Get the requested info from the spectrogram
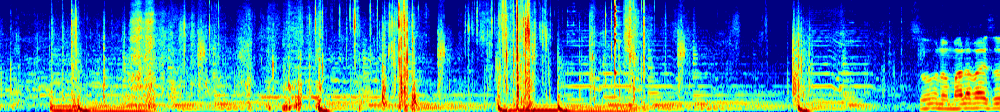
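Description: Background music playing throughout, with a few sharp knocks and clicks as the motorcycle's derby cover and its rubber O-ring are handled. A man's voice starts near the end.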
